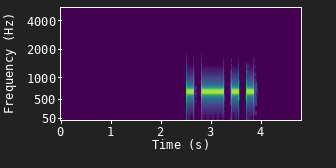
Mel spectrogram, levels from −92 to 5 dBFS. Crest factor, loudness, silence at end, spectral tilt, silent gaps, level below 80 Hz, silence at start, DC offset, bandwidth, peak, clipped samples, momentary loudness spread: 10 dB; -11 LUFS; 0.95 s; -8 dB/octave; 2.72-2.77 s, 3.28-3.37 s, 3.58-3.67 s; -88 dBFS; 2.5 s; under 0.1%; 1 kHz; -4 dBFS; under 0.1%; 5 LU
